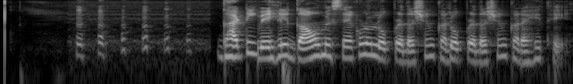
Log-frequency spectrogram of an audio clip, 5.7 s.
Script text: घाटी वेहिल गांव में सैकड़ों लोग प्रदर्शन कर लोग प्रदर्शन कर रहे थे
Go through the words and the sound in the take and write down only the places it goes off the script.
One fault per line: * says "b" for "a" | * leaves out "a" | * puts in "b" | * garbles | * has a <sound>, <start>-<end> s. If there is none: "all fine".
* has a laugh, 0.8-1.9 s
